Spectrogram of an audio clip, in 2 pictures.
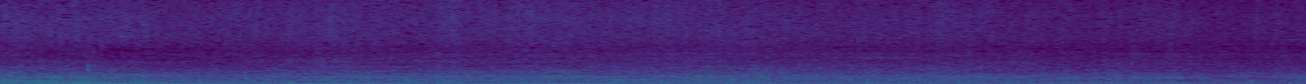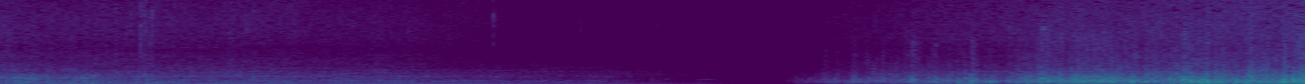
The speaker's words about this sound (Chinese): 看完房子后，师傅就开始加速了。海风吹在身上还挺冷的。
